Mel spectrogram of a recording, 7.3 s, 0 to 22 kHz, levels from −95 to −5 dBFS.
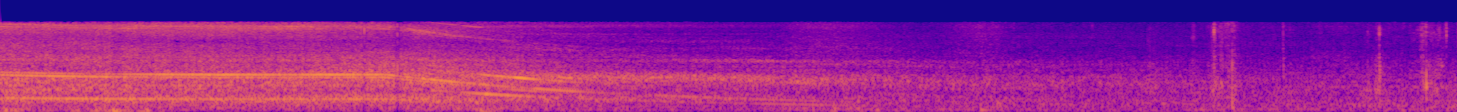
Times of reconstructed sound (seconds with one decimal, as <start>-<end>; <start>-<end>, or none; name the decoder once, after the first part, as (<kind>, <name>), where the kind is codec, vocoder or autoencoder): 5.1-7.3 (vocoder, Vocos)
